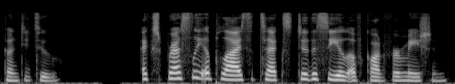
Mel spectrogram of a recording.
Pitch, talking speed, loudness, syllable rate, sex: 205 Hz, 145 wpm, -20 LUFS, 4.9 syllables/s, female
